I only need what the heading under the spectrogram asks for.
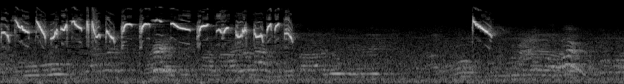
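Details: Oriental white-eye competition song liked by judges, a three-second burst of rapid high twisting chirps, then quiet with faint lower sounds and one more sharp high downsweep.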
